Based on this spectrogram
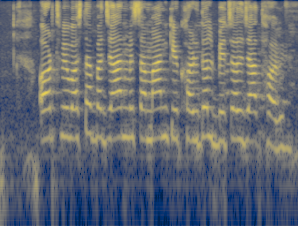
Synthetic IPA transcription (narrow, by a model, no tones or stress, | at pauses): əɾt̪ʰəbjəwəst̪ʰabəd͡ʒaɾmesamankekʰəɾid̪əlbet͡ʃəld͡ʒat̪ɦəbe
